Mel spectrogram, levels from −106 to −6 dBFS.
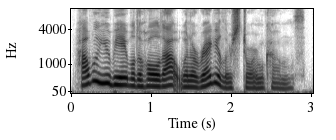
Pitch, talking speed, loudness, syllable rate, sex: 195 Hz, 255 wpm, -15 LUFS, 6.3 syllables/s, female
